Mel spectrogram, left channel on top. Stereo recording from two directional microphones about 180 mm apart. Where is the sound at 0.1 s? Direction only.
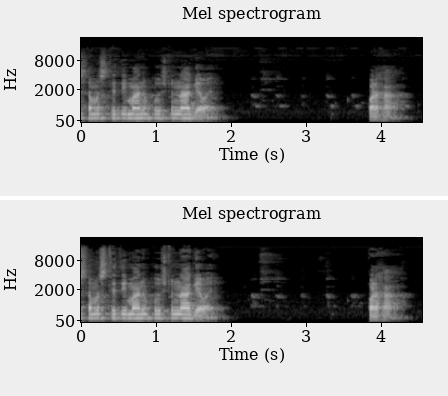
20° right (ahead or behind).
